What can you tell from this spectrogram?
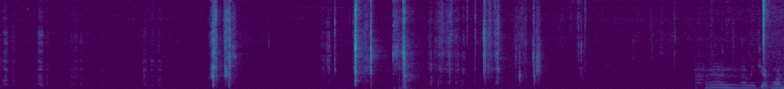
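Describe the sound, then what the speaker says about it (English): Scissors cutting a strip of paper during a watercolor card-making craft session, several sharp snips and paper rustles scattered through a quiet room, followed by someone talking at the end. "cut a strip here"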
